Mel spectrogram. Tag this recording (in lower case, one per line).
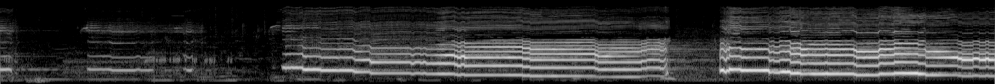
music
pets
inside a small room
